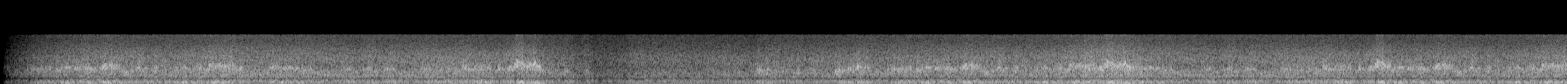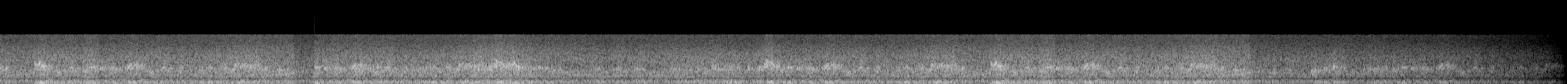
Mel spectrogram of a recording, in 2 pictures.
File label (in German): zu Text Suedwind, Geraeusche; Traumbilder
